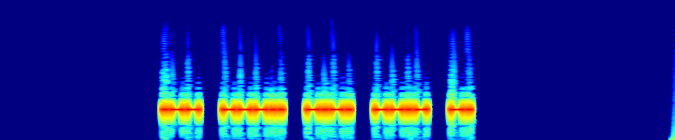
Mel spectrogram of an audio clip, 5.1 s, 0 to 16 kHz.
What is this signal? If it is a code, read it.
Morse code, heard as a keyed tone, about 38 wpm, spaced as for 28 wpm, 700 Hz. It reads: W8CQN
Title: USA Call Signs - 5 Characters - 2x Character Spacing - 40wpm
